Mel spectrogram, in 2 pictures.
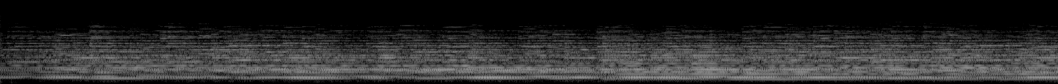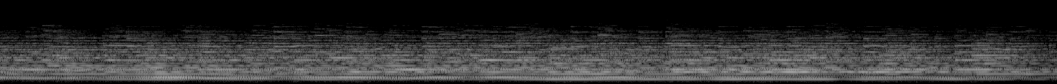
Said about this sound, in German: BR Heimat, 12 Uhr läuten. Es ist 12 Uhr. Das Mittagsläuten kommt heute aus St. Lorenz in Nürnberg.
